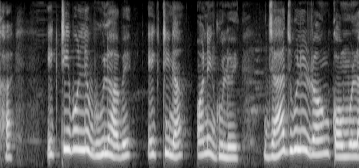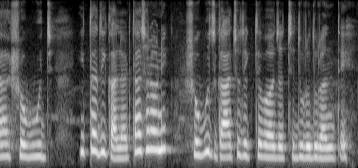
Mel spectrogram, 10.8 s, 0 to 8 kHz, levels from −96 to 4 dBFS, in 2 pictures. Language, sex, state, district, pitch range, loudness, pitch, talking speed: Bengali, female, West Bengal, Kolkata, 205-295 Hz, -13 LUFS, 230 Hz, 130 wpm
